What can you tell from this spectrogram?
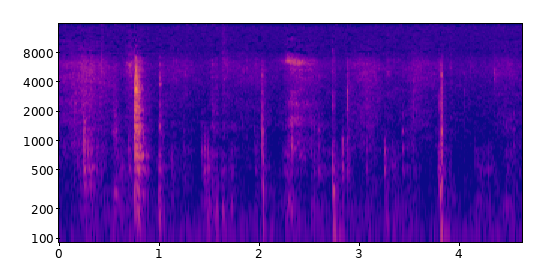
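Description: Scattered small clicks and taps of hands handling small gear close to the microphone, about seven over four seconds, with faint rustling between them.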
